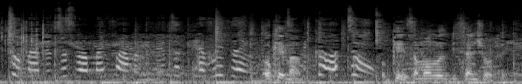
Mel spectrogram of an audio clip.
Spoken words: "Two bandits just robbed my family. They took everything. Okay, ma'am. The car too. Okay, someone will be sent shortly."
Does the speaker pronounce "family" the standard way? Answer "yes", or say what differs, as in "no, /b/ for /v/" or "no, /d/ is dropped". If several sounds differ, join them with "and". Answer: yes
